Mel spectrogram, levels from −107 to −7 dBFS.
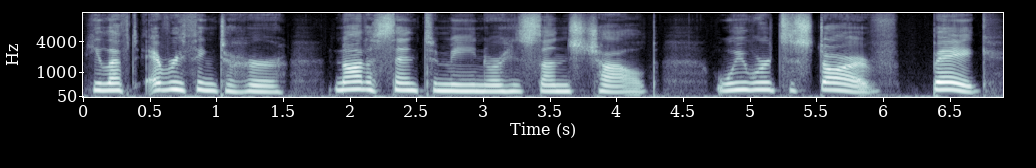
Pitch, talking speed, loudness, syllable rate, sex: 210 Hz, 140 wpm, -19 LUFS, 4.2 syllables/s, female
